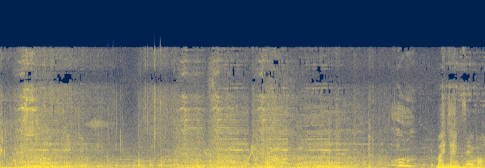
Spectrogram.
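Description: Tall grass rustles as someone moves through it.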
